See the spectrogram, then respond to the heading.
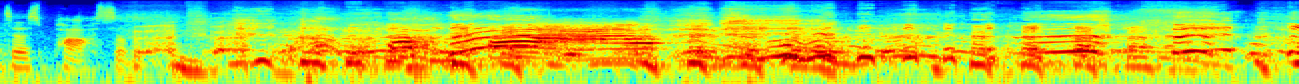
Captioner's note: all laugh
